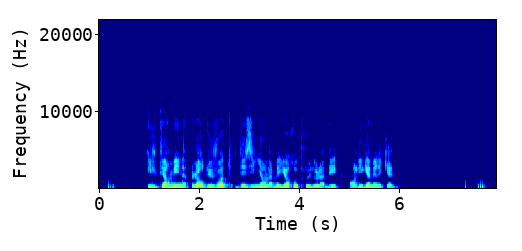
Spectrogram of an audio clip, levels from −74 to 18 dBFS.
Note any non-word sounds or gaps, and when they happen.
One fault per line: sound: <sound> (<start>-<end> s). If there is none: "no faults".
no faults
